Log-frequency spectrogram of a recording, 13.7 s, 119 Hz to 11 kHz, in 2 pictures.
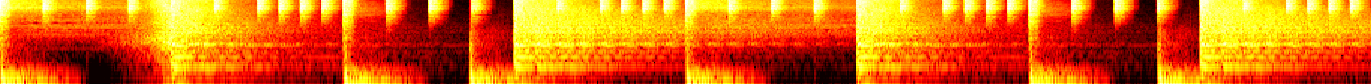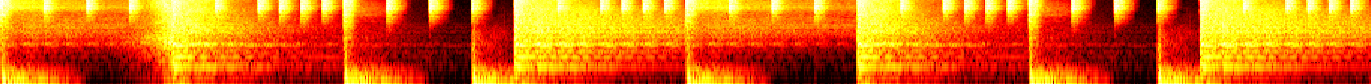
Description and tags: Dubstep beat #3 (140 BPM)
Beat created with Logic 9 on Mac. Using VST(s) and Logic effects. Hats and snares are from EZ Drummer and Logic instruments. Mixed and mastered on the same software with Ozone 4.
Hi, i'm an amateur Dubstep producer,
Please come and check my tracks, give feedback if you want. And if you use one of my loops please give me some credit. Everything is free, and will always be. So if you play the game i'll create more and more :). Here is a beat i created ! Enjoy <3
Love
140, drum, dubstep, free, loop, royalty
